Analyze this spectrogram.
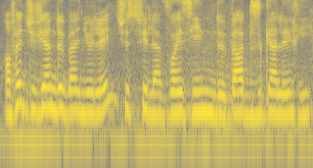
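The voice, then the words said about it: Slight accent speaking French. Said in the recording (French): “comme j'ai un accent ... ce petit accent”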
